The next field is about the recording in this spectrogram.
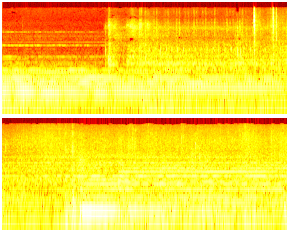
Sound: boat engine roaring

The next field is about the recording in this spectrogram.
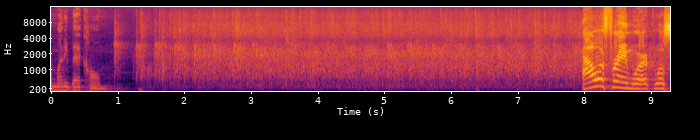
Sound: applause

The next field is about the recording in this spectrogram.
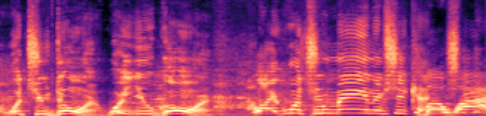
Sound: audience laughs

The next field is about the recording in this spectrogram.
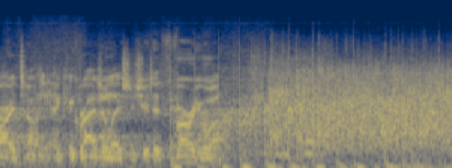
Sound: audience applauds

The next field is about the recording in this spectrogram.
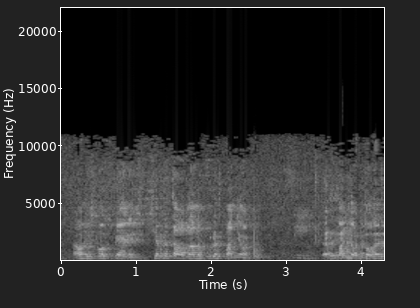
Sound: speaks Spanish

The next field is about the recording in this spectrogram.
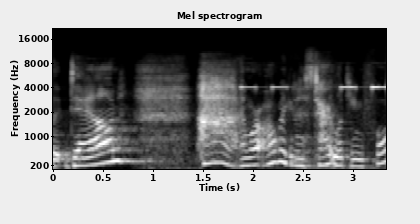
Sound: timer beeps

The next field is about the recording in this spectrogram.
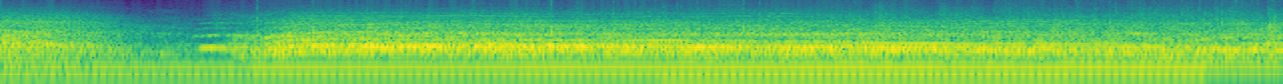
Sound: cheering; clapping

